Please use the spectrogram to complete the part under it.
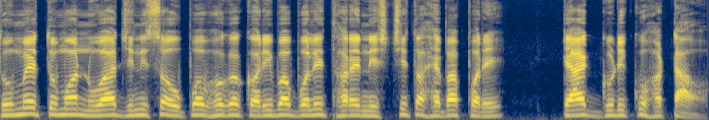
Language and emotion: Odia, neutral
